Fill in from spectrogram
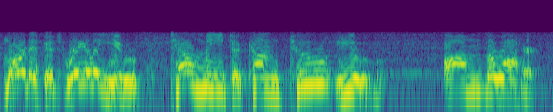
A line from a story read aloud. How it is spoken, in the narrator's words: called out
